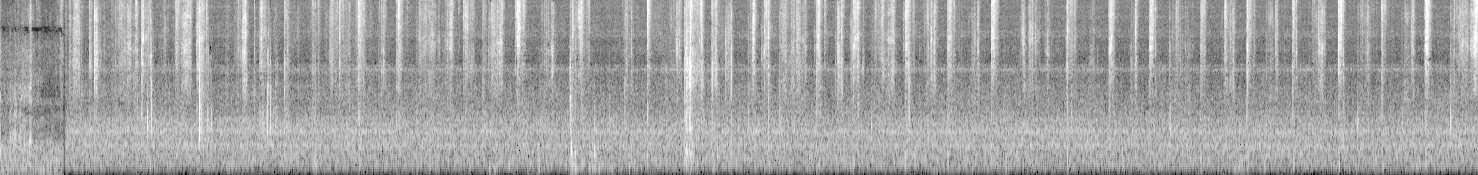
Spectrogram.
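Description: Oracle cards being slid and flipped off the top of a deck one at a time: soft papery clicks and snaps, irregular and spaced about a second apart, over faint room tone.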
